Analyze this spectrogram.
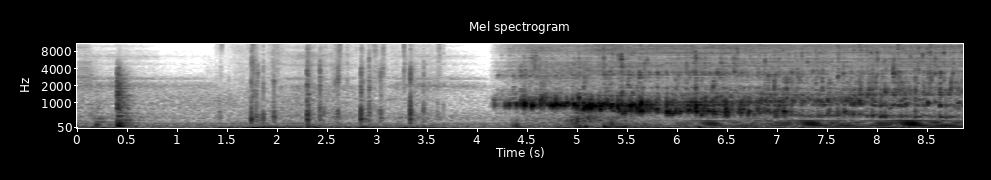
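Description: A few sharp clicks and knocks, then drinking water runs steadily into a container for several seconds, fairly loud, with a slight rising tone as it fills.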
